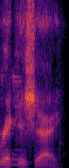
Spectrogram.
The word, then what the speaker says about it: Ricochet: pronounce his name? Ricochet.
